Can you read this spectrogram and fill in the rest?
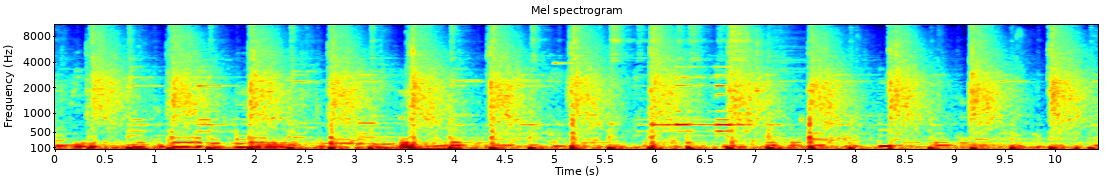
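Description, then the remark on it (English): A crowd claps hands together in a steady, even rhythm, sharp loud beats about twice a second over a low sustained musical hum. “Put them together and clap them at it.”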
